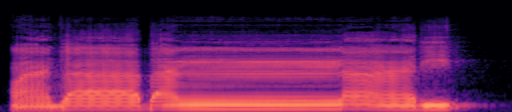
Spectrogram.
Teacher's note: Alif dan lamnya abaikan saja, tidak usah dibaca, langsung masuk pada huruf yang bertanda tasydid. · Karena yang bertanda tasydid adalah huruf nun, ini sekaligus jadi bacaan gunnah musyaddadah. Jadi bunyi nunnya kita dengungkan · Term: idgham syamsiyah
